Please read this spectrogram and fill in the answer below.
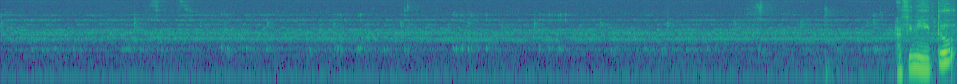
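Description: Silhouette Cameo cutting plotter cutting a rhinestone template, its motors giving a faint steady whine with a few light ticks as the blade carriage and roller move.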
